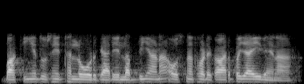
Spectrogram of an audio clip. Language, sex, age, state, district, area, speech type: Dogri, male, 18-30, Jammu and Kashmir, Udhampur, rural, conversation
